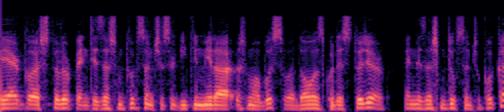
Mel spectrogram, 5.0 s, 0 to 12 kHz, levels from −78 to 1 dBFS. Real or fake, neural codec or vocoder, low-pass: fake; codec, 16 kHz, 0.5 kbps, X-Codec, HuBERT features, trained on balanced general audio; 7.2 kHz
